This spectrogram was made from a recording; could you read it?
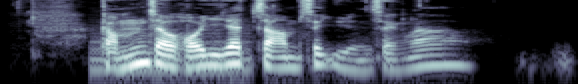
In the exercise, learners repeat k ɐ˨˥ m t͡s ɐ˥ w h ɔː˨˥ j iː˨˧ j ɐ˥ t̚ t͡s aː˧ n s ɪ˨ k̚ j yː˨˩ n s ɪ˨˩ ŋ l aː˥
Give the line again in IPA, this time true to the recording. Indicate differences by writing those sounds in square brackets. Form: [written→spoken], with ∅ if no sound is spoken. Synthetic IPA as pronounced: k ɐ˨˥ m t͡s [ɐ˥→ɐ˨] w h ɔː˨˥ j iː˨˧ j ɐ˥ t̚ t͡s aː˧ [n→m] s [ɪ˨→ɪ˥] k̚ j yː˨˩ n s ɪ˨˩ ŋ l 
